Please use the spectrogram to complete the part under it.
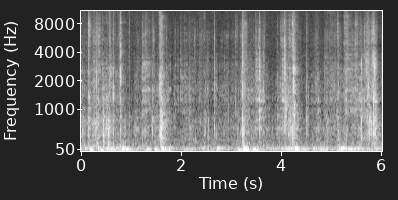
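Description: Fingers riffle and rustle through stacked paper pages close by.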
